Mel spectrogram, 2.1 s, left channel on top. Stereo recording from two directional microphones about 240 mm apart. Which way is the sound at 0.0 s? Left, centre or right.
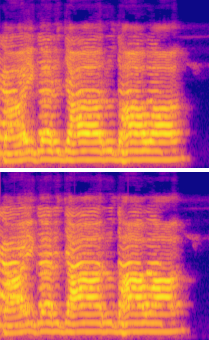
Centre.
